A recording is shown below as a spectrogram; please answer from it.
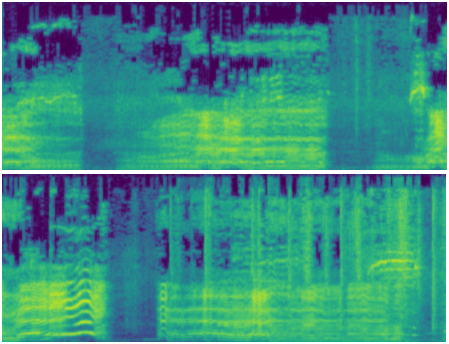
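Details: Saint Dane puppy Faith, kept with Harley, making strange sounds indoors: long, wavering, moaning whines with rich harmonics, rising and falling in pitch, in three drawn-out bouts separated by short silences.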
